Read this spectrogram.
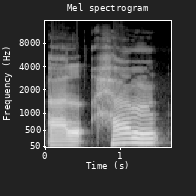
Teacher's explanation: Dan ini mim sukun ya. Hukum bacaan mim sukun ini harus jelas karena izhar syafawi ya.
